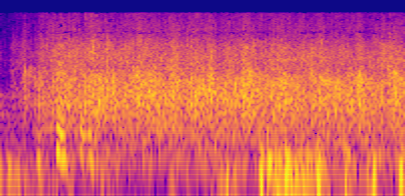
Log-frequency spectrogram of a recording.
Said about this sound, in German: Ein Applaus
